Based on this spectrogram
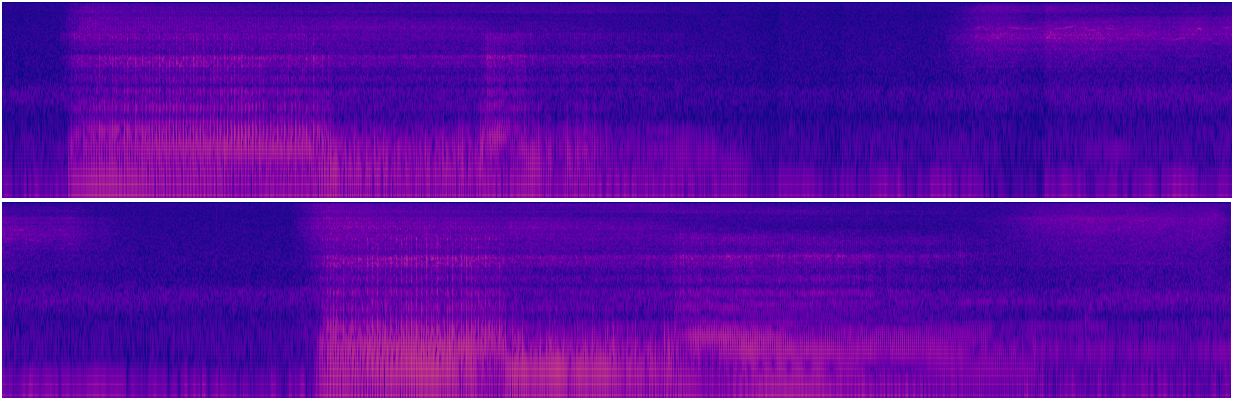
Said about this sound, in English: Keep breathing in, breathe in new energy. When you breathe out with a growl, it cleanses you of all the negative and old energy that's within you.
